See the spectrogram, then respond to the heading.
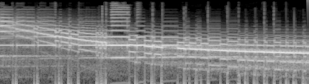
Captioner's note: none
